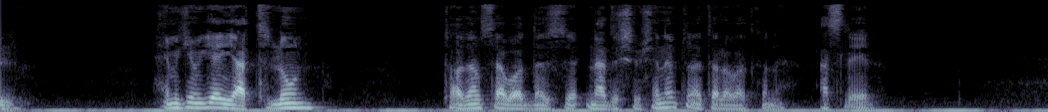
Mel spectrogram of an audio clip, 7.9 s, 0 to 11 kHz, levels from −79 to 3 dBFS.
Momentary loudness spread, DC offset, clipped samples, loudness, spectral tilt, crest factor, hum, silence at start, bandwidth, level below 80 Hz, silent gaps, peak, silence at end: 18 LU; under 0.1%; under 0.1%; -26 LUFS; -7 dB/octave; 20 dB; none; 0 s; 9.8 kHz; -36 dBFS; none; -6 dBFS; 0 s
